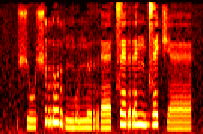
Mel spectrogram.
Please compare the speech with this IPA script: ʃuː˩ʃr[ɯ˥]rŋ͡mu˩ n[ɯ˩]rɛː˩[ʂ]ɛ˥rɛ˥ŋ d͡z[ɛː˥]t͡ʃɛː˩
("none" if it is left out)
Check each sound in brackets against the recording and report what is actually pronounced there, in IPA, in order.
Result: u˥, ɯ˩, t͡s, ɛ˥

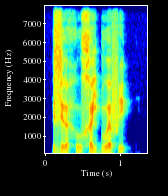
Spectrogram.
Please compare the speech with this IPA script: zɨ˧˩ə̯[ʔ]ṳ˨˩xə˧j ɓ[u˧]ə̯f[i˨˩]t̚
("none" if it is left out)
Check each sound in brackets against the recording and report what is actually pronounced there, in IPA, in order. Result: h, u˧, i˨˩

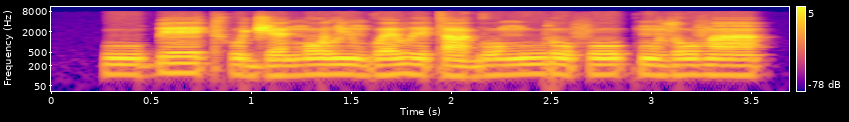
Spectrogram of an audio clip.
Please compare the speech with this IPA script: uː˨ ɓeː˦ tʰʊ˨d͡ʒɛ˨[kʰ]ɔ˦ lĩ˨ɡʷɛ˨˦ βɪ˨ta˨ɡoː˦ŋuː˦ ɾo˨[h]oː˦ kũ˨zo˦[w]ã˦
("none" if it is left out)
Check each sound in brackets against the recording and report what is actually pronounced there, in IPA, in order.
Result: ŋ, f, v

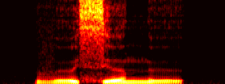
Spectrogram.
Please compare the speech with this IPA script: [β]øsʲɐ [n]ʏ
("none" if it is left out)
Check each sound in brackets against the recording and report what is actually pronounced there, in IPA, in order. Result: β, n

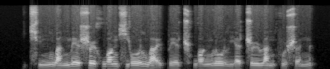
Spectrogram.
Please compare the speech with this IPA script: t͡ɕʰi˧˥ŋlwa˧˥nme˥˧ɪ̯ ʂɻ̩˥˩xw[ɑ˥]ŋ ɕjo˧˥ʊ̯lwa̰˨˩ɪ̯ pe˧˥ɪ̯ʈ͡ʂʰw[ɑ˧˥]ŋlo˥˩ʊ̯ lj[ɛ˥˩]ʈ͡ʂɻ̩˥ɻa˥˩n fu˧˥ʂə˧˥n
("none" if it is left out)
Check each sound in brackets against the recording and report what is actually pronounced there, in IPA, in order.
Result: ɑ˥, ɑ˧˥, ɛ˧˥

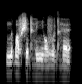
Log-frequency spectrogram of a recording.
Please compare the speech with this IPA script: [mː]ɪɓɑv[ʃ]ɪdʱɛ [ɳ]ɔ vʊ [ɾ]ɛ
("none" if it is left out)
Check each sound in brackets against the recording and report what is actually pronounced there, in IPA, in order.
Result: m, ʃ, ɲ, dʱ

